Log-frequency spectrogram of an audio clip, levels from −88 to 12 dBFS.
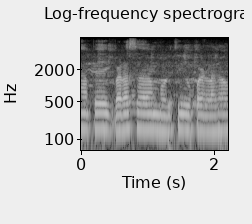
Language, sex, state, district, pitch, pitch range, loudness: Hindi, male, Bihar, Katihar, 150 Hz, 145-155 Hz, -18 LUFS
